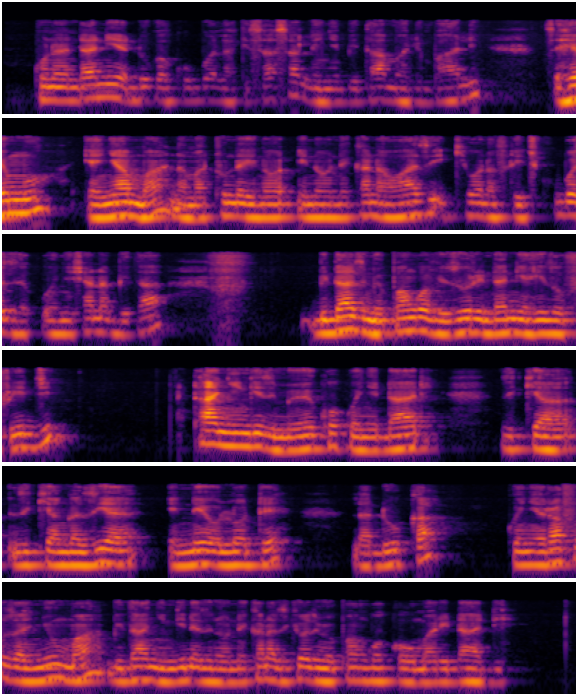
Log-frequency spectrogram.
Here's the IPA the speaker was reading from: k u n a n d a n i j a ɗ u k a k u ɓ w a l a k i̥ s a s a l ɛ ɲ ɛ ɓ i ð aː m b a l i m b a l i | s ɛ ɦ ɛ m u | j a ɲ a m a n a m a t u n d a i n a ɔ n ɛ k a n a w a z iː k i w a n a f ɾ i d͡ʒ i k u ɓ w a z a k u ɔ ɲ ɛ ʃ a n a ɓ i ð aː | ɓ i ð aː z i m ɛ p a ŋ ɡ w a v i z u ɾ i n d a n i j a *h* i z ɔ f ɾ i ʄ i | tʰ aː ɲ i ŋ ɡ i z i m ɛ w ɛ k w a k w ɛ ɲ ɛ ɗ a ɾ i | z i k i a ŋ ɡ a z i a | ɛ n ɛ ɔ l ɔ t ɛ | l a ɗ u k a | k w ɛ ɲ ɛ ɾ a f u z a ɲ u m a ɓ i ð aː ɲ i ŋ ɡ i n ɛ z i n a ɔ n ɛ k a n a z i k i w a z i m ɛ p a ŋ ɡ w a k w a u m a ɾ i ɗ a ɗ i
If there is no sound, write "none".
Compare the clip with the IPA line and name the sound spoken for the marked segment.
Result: h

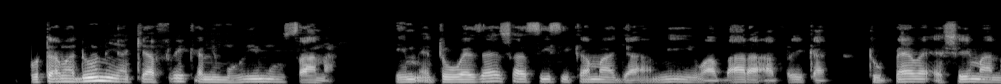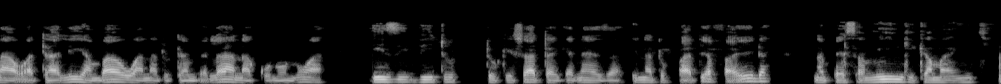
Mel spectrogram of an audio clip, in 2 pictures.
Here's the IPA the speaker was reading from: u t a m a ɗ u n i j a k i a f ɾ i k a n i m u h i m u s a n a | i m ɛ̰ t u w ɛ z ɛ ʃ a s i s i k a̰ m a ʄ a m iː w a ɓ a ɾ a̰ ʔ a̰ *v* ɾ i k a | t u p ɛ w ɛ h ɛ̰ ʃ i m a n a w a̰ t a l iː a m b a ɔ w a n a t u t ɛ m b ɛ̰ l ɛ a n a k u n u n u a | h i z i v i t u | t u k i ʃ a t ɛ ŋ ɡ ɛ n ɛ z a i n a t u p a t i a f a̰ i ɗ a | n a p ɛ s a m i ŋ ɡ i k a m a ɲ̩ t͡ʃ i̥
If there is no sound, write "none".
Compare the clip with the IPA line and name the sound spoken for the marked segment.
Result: f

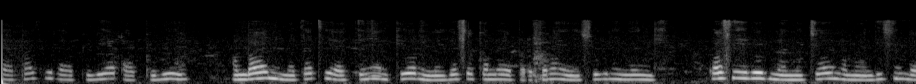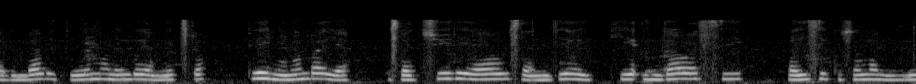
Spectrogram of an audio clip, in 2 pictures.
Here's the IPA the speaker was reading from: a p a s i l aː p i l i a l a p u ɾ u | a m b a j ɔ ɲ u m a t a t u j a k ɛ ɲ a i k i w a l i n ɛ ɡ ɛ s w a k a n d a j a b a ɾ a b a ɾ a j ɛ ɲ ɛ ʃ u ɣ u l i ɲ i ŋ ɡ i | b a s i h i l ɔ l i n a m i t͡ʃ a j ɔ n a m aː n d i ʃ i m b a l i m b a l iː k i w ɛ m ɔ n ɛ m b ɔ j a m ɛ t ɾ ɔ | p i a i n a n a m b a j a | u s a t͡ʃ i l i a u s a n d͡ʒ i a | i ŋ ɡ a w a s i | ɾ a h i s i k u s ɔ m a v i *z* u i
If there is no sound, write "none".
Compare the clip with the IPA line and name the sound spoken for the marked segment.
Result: z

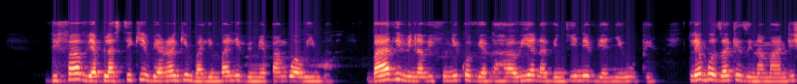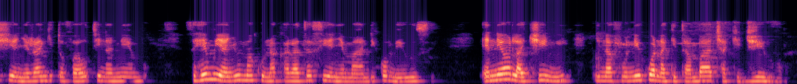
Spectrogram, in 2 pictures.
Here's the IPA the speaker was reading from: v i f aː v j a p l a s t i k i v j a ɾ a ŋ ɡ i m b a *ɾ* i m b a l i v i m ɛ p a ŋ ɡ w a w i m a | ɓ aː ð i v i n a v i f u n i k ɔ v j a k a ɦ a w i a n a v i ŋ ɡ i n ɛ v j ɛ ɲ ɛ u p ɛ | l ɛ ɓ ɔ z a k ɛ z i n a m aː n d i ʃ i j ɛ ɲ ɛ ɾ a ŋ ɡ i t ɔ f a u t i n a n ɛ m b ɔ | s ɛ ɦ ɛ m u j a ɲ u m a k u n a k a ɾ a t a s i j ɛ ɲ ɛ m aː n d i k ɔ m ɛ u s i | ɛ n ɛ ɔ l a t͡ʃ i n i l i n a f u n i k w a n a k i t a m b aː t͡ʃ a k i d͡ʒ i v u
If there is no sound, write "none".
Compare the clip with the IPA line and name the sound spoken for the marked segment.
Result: l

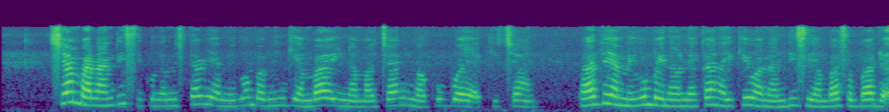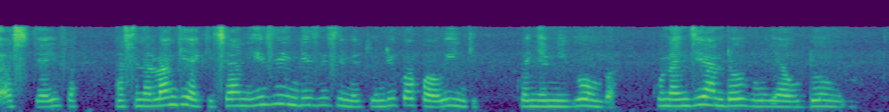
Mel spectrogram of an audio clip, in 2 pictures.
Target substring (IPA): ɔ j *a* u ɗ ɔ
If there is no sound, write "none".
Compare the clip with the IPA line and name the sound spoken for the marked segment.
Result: a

